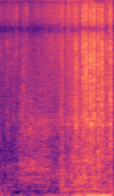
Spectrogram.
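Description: A pigeon coos close by, a low soft throaty call swelling near the end after a quieter start.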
